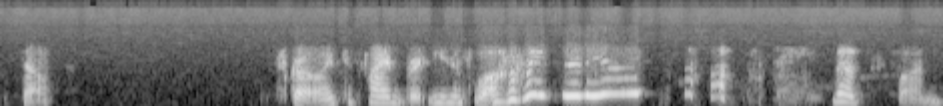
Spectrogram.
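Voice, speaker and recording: This woman's voice is extremely high and moves through very wide pitch swings. She talks very slowly, with long, frequent pauses. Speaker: booktuber. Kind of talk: casual chat.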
